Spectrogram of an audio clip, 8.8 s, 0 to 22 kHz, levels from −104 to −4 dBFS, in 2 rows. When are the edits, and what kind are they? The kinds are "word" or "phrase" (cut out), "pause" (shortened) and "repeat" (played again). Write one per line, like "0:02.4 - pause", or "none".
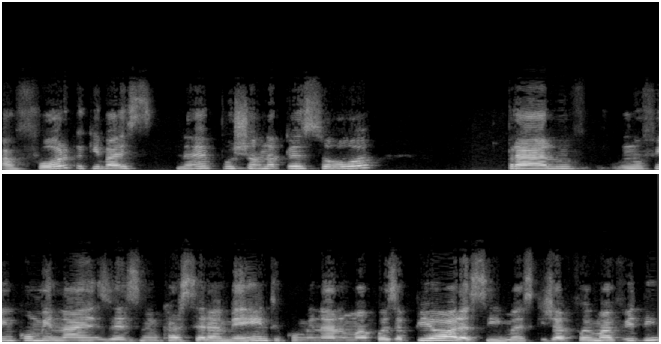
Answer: none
